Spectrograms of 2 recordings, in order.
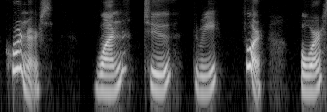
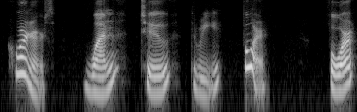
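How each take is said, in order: Both takes have the same delivery.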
